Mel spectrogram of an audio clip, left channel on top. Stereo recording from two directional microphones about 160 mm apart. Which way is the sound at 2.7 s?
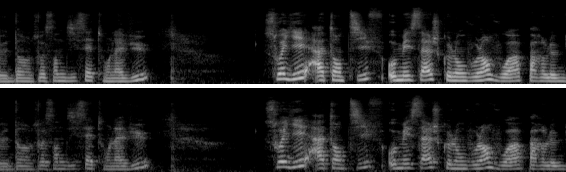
30° left (ahead or behind).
